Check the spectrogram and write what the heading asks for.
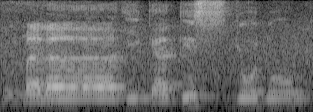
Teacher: Sin ada hams lepaskan hams dia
